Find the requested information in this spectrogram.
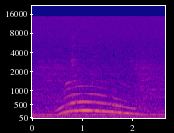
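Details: Spooky, a Bengal cat, hostile toward a neighbour's Persian cat behind glass, gives a single drawn-out yowl, rising then slowly falling over about one and a half seconds, with a low steady hum underneath.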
